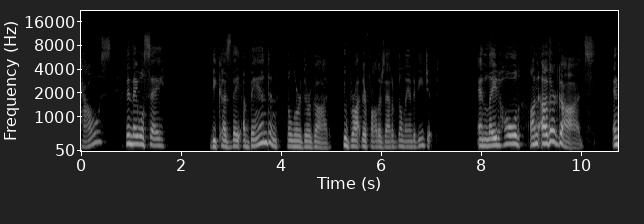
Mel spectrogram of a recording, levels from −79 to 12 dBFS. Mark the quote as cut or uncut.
uncut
